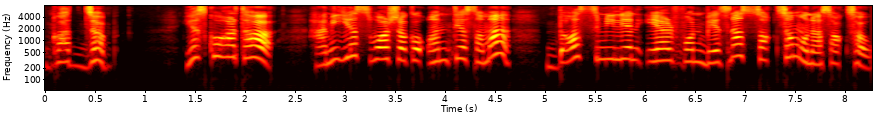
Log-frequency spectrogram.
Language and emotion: Nepali, surprised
